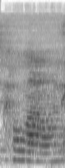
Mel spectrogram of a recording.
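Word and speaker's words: Colón: for Christopher Columbus and it is Cologne and please please please please please please please put the accent on the second go otherwise you have a colon so you said when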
